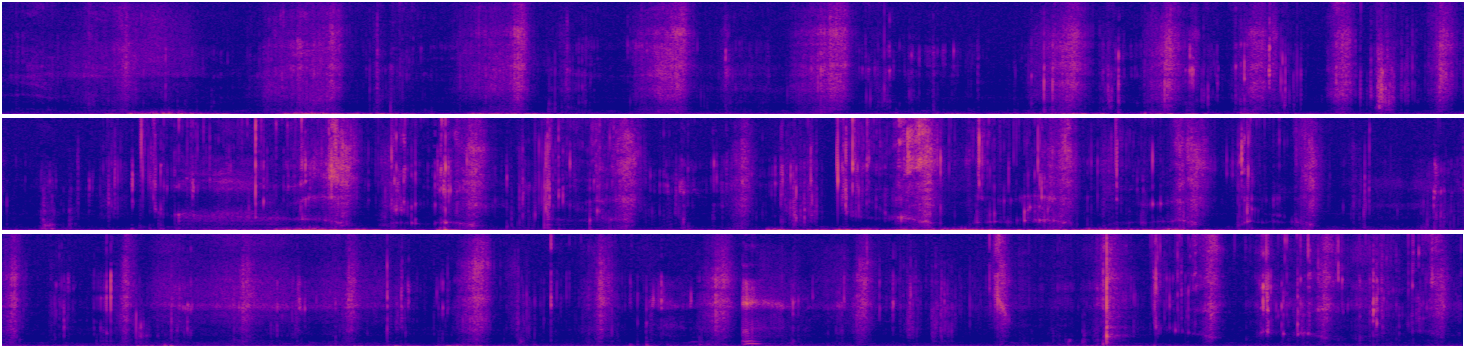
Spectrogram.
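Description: Someone bites into and chews a small sweet melon, making many crisp, wet crunches in irregular bursts. Quieter chewing fills the gaps, with louder clusters of bites scattered throughout.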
